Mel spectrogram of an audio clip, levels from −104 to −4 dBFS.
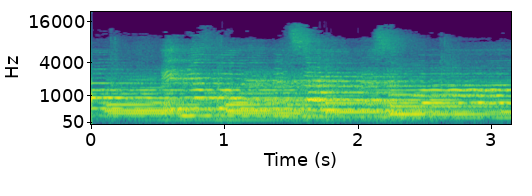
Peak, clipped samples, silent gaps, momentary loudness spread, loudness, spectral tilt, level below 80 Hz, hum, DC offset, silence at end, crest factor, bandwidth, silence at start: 0 dBFS; under 0.1%; none; 2 LU; -12 LUFS; -5.5 dB/octave; -58 dBFS; none; under 0.1%; 0 s; 12 dB; 14.5 kHz; 0 s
